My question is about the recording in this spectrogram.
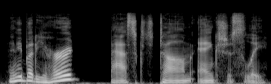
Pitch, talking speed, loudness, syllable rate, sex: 115 Hz, 110 wpm, -19 LUFS, 5.2 syllables/s, male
